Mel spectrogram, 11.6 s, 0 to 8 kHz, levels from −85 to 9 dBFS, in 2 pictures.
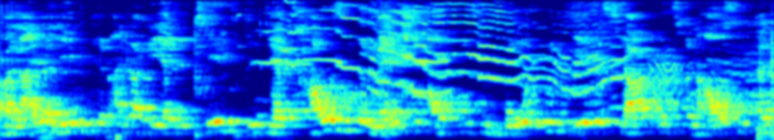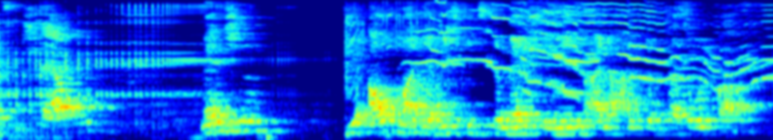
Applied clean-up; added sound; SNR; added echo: classical method WPE with log-MMSE.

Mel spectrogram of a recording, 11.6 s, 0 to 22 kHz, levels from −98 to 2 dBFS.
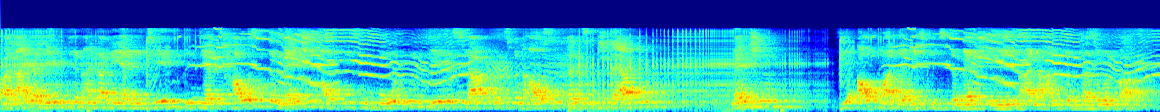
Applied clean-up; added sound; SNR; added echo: none; Squeak; 9 dB; reverberation time 1.0 s.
